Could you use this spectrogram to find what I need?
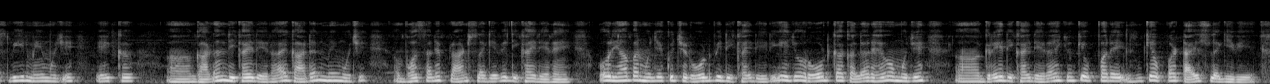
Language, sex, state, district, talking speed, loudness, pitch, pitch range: Hindi, male, Maharashtra, Chandrapur, 260 wpm, -15 LUFS, 155 Hz, 140-175 Hz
